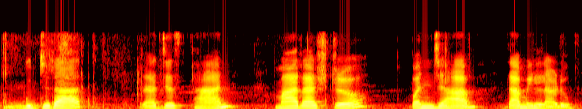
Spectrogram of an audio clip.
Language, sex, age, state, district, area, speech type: Gujarati, female, 30-45, Gujarat, Surat, urban, spontaneous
